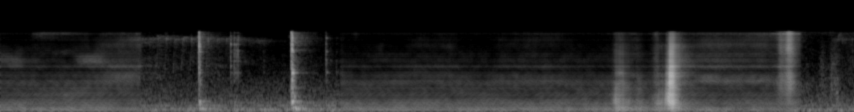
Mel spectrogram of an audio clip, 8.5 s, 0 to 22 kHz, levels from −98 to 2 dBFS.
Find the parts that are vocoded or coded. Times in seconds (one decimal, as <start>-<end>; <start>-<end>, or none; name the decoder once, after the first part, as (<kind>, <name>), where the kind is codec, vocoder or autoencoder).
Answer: 0.0-1.4 (vocoder, Vocos); 3.4-8.0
